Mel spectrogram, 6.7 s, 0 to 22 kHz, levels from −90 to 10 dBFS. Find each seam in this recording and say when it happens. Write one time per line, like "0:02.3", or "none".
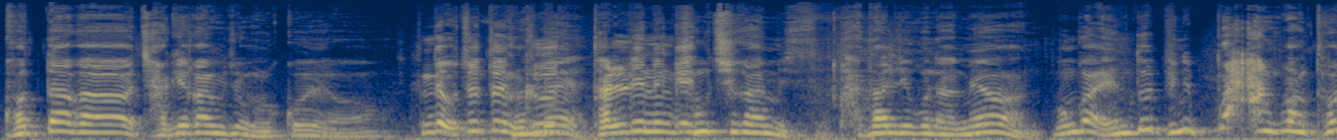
0:05.2

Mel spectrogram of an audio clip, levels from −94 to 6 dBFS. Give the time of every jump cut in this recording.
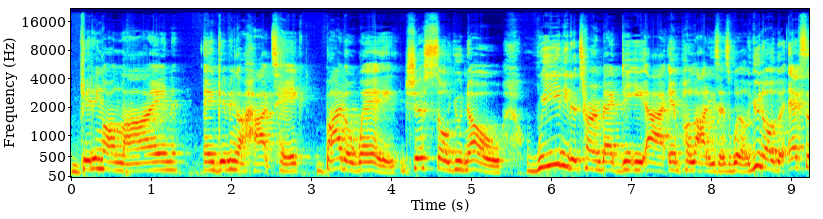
0:01.5

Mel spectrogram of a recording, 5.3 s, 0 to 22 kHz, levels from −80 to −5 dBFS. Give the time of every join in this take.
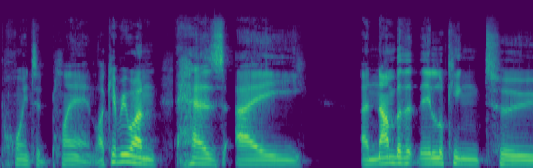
0:01.7

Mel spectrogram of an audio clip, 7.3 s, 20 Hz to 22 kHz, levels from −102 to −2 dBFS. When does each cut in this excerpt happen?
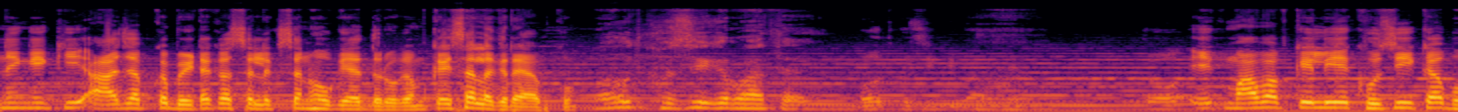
none

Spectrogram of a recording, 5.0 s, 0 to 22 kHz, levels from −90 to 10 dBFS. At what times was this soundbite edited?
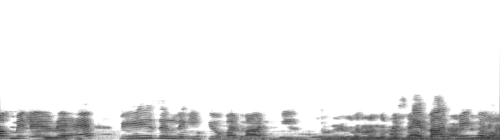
0:01.1

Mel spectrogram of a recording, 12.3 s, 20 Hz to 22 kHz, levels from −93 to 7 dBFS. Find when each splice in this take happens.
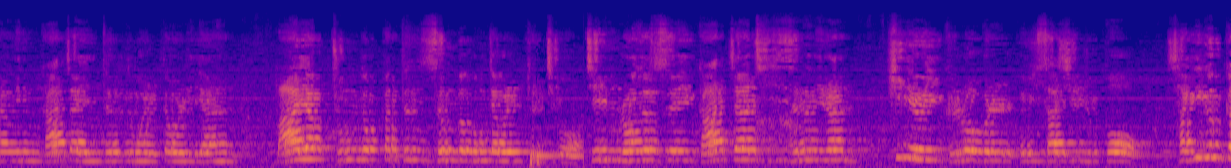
0:05.9

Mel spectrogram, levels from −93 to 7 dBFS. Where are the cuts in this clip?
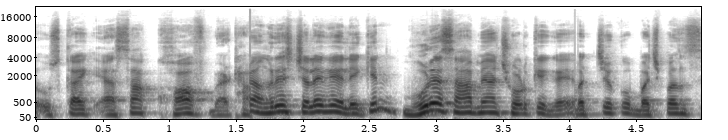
0:01.6
0:02.7
0:04.0

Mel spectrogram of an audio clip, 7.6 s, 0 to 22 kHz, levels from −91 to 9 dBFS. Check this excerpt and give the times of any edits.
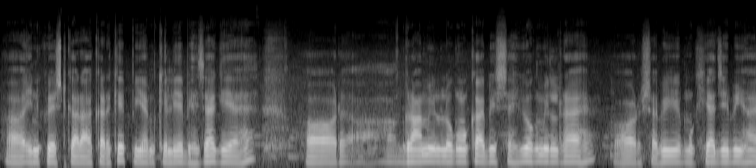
none

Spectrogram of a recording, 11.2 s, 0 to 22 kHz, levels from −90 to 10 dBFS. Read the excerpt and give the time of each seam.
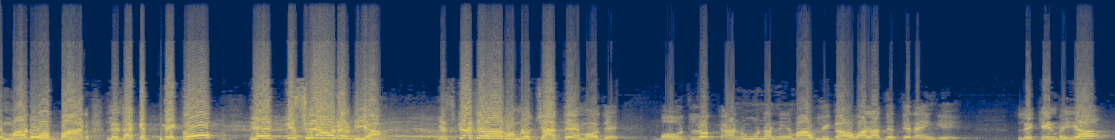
none

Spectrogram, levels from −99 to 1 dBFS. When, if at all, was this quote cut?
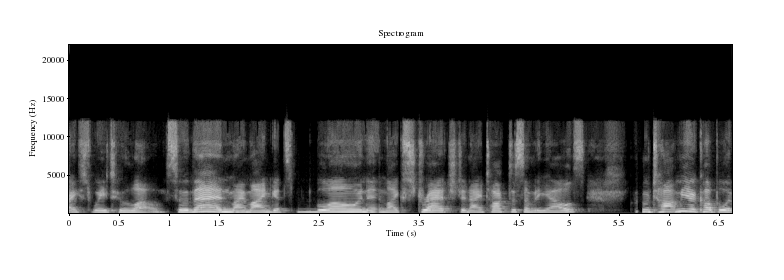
none

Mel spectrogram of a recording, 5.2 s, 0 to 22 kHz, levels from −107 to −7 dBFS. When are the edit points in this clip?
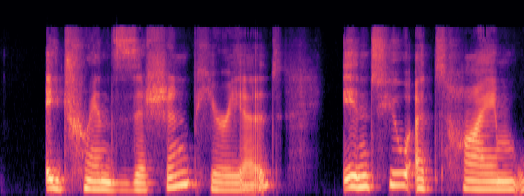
0:03.2

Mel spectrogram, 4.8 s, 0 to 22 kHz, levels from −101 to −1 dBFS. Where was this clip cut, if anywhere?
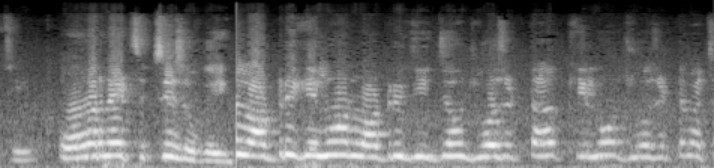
0:01.6

